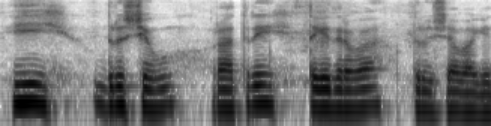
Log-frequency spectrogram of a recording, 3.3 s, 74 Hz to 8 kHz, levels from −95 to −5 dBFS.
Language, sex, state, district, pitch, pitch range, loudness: Kannada, male, Karnataka, Koppal, 155 Hz, 145-165 Hz, -17 LUFS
